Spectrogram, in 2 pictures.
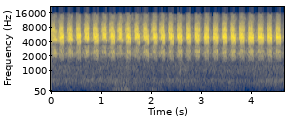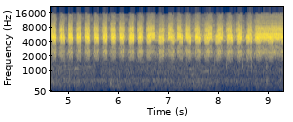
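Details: Orni cicada in Provence producing rapid, evenly spaced rasping pulses. Near the end they blur into a continuous high buzz.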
